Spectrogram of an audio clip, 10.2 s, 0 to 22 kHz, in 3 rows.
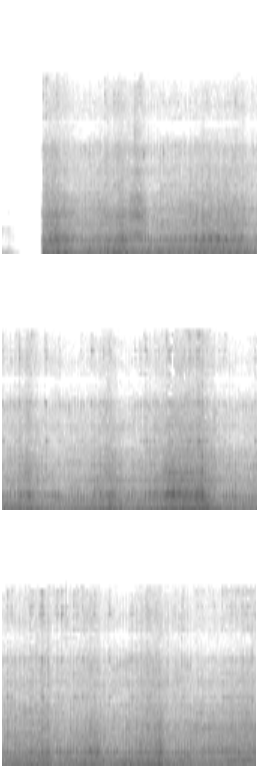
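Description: Nissan Patrol Y61 SUV engine running at low revs as it crawls slowly through a deep cross-axle rut, heard from outside the vehicle. A brief thump about six seconds in.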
